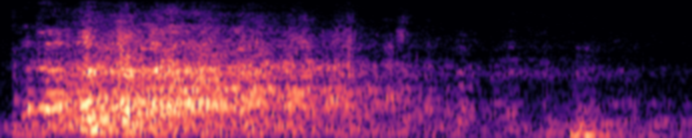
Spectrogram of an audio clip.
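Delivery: high, breathy burst of laughter; big real laugh. Real, not acted. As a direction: let out a real belly laugh. Laughing at waitress punchline.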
